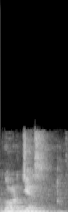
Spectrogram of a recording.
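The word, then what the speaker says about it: gorgeous: गॉर्जियस में देखिए, गॉर्जियस में दो गो जी है, दोनों जी का इस्तेमाल दो उच्चारण होता है, जैसे पहला जी ग, दूसरा जी ज के रूप में हो जाएगा, गॉर्जियस।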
